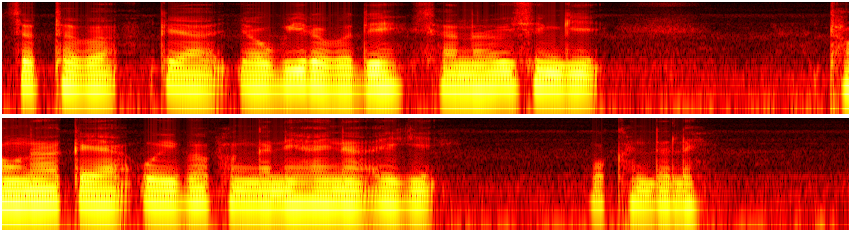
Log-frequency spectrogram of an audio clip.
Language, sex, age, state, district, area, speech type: Manipuri, male, 18-30, Manipur, Tengnoupal, rural, spontaneous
